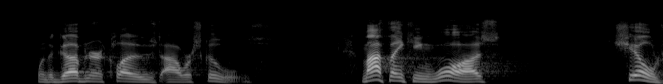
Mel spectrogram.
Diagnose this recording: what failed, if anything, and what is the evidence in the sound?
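Nothing failed: the speech comes through the WebRTC call path with Opus coding that fits a 32 kbps setting, its top end stopping at 8 kHz as that codec's bandwidth would give, and no stage from capture through call processing, network and playback shows a fault.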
